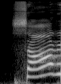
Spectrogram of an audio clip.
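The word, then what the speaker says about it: tsar: used as a museum note sar is a title used for russian kings in earlier times a female ruler was called serena t being silent in the pronunciation of both words number three is the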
